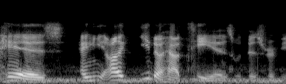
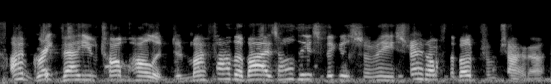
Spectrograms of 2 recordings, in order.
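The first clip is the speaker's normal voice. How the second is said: put-on high whiny spoiled-kid voice; mocking impression; 9 semitones higher than usual. High mocking voice imitating a young reviewer, spoiled kid. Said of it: "he's like".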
